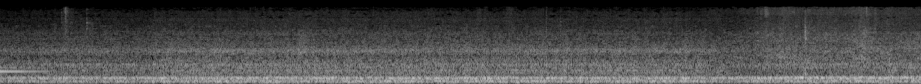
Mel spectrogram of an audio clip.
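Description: Chicken pieces sizzling and bubbling in a wok as the coconut-water braise boils down nearly dry, over a steady low hum.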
